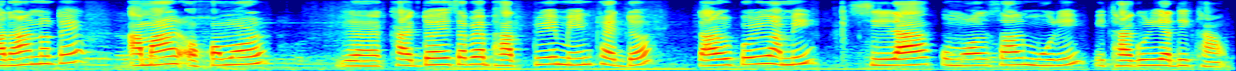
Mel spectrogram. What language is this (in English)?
Assamese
